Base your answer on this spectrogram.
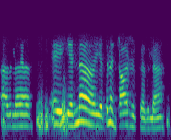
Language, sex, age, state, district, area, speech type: Tamil, female, 60+, Tamil Nadu, Erode, urban, conversation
